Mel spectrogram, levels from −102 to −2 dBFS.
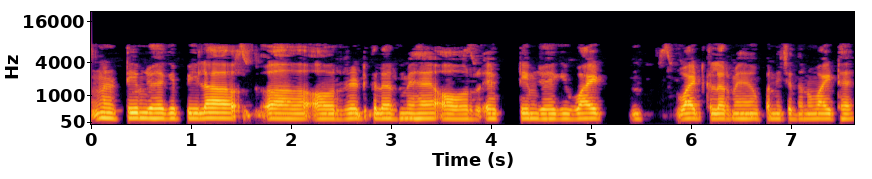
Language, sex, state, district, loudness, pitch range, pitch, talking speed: Hindi, male, Uttar Pradesh, Ghazipur, -16 LUFS, 140-145 Hz, 140 Hz, 205 wpm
